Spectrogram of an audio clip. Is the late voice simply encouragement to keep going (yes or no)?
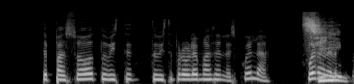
no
